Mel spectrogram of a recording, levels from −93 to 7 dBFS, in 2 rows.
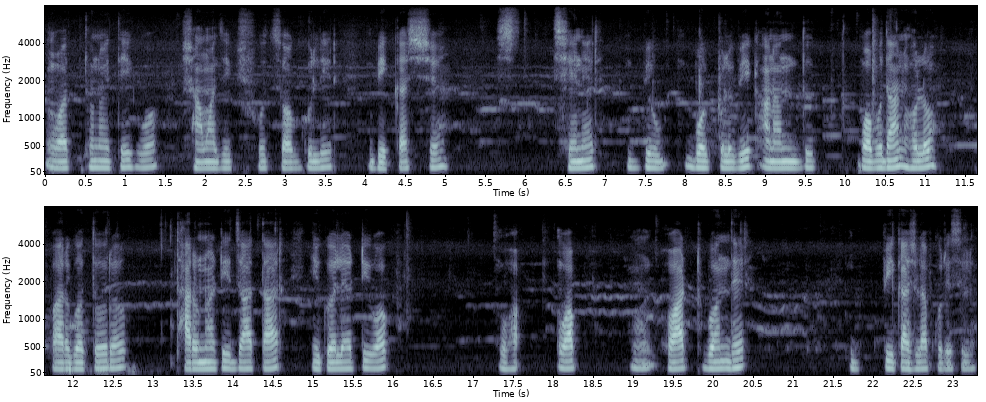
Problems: constant background noise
